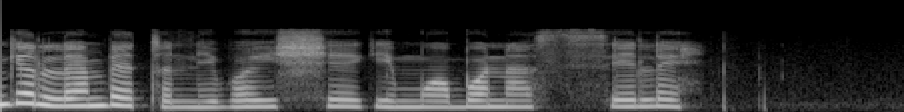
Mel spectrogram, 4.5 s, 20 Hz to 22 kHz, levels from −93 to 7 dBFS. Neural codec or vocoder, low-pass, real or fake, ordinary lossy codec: none; 7.2 kHz; real; none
